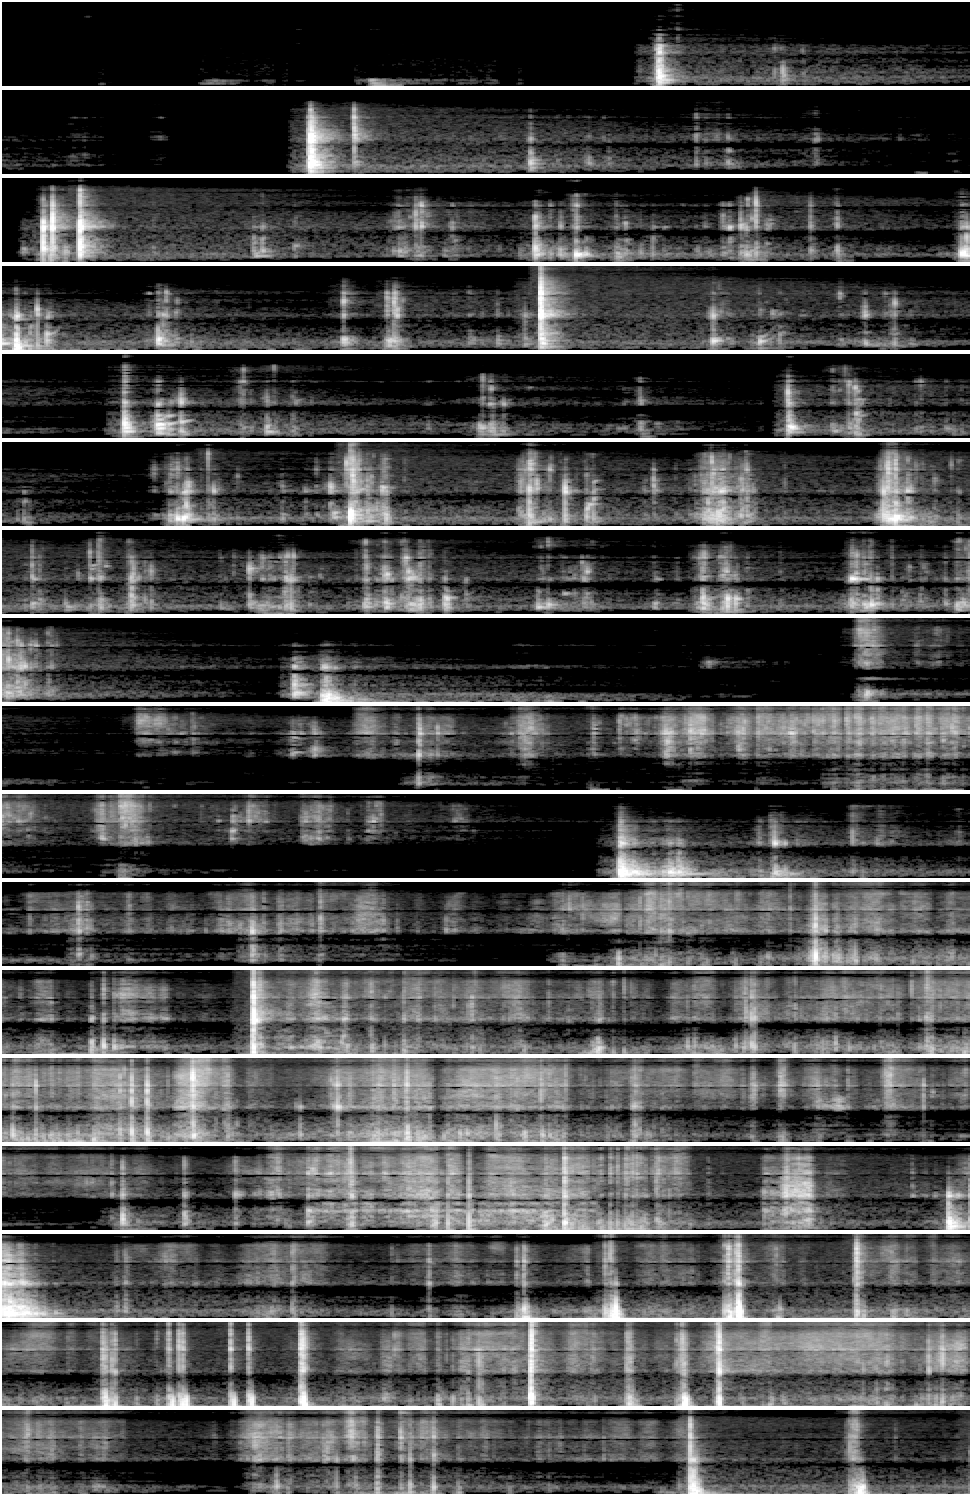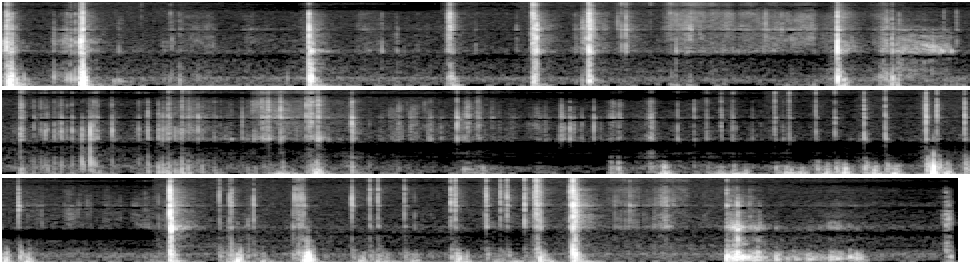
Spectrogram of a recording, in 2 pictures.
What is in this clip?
waterbottle tilted
slowly tiling a bottle of water to make gulping-sounds
bottle, water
